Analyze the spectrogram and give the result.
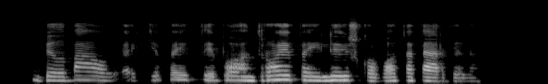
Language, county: Lithuanian, Klaipėda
